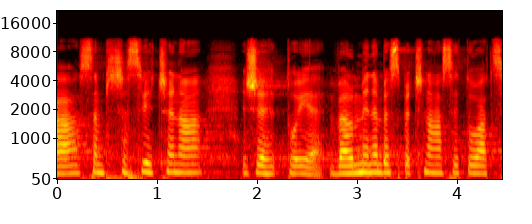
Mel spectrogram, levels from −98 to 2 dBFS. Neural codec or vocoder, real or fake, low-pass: none; real; 10.8 kHz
